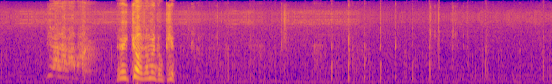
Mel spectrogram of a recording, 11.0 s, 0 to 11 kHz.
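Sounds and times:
footsteps on grass and pavement: 0:02.9 - 0:11.0.

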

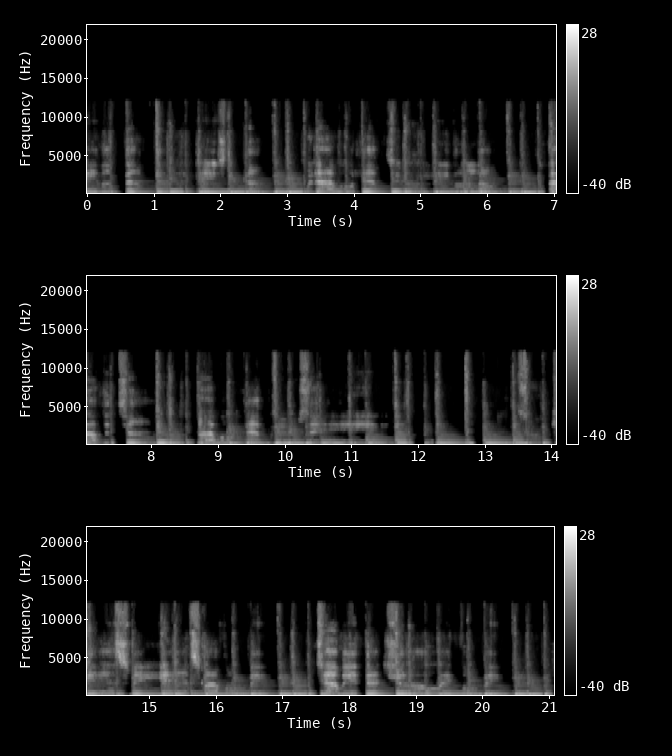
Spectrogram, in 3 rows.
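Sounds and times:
cigar box guitar strummed: 0:00.0 - 0:21.0.

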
